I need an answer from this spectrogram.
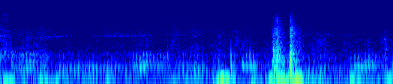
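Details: Gaia, a long-haired tabby pregnant with many kittens, held indoors while her kittens are active; low rumbling purr throughout, with a few louder handling bumps and rustles near the end.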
